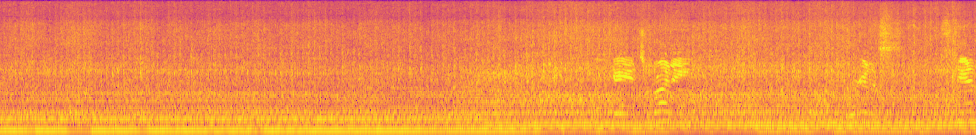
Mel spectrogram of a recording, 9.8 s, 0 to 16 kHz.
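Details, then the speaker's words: 1969 Corvette 427 V8, 4-speed, Brodix aluminum heads, first start and break-in, held near 2000 rpm: raspy puffing hiss drowning exhaust note; driver-side manifold leak, apparently a bolt head kept it from seating, melted three plug wires, not all cylinders firing. "it sounds to be like we do have a little bit an exhaust leak sounds to me like it's over here on the driver's side"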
